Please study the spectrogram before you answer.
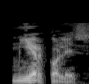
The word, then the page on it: miércoles: Spanish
